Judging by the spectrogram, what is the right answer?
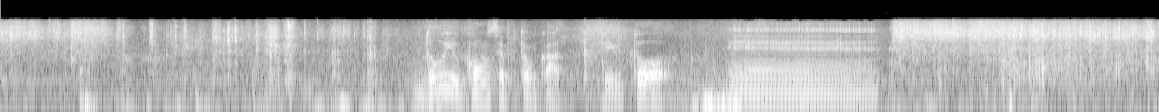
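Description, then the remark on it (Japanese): Aluminum foil crinkles and crackles almost nonstop in dense, irregular bursts while a person talks over it, with a brief sustained tonal sound partway through. “アルミホイルを今使ってますんで、ちょっとうるさい作業が続くので喋りません”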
